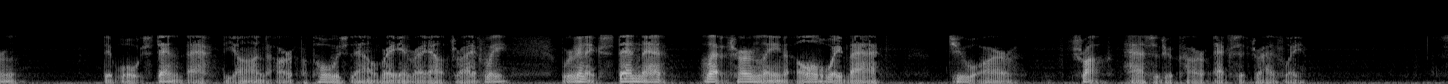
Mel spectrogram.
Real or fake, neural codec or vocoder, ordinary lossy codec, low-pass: fake; autoencoder, 22.05 kHz, a latent of 192 numbers a frame, VITS, trained on many speakers; AAC, 16 kbps; 7.2 kHz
